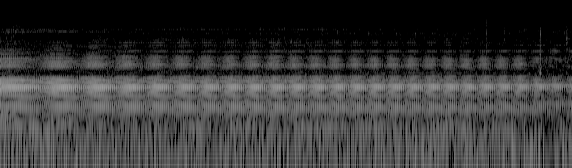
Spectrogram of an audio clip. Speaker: Holy shoot, this DVD player has a loud noise.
